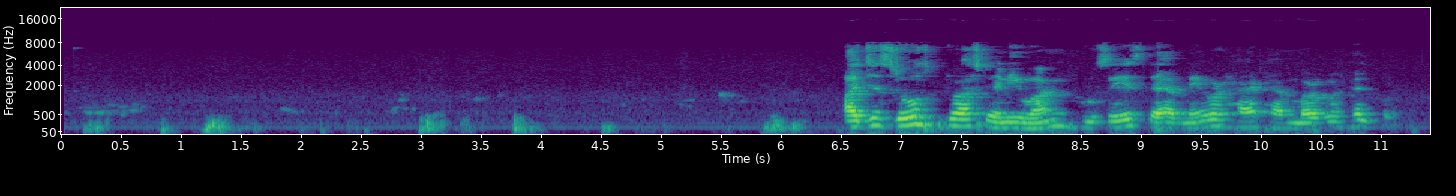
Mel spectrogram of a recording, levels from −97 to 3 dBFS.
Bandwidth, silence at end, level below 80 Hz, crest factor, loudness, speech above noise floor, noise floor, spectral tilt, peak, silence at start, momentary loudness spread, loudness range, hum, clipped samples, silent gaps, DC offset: 8 kHz; 0.35 s; -62 dBFS; 22 dB; -21 LUFS; 45 dB; -65 dBFS; -5.5 dB/octave; -2 dBFS; 0.25 s; 24 LU; 23 LU; none; under 0.1%; none; under 0.1%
